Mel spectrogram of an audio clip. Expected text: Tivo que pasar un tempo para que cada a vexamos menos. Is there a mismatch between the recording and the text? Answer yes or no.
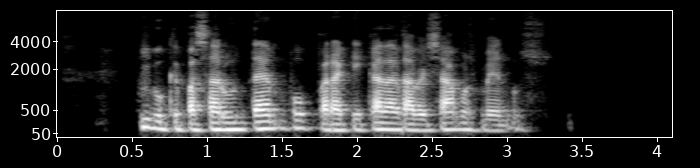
no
